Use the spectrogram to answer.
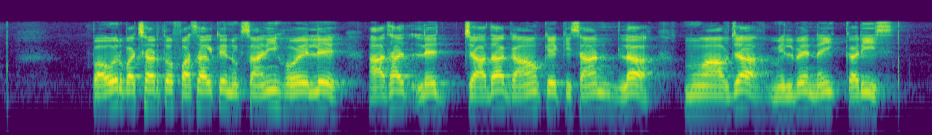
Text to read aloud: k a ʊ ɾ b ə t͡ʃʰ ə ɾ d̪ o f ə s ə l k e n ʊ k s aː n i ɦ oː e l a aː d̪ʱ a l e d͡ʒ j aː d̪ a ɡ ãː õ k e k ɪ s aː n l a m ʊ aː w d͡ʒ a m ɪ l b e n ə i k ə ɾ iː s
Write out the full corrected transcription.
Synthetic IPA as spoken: p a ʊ ɾ b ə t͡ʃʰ ə ɾ t̪ o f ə s ə l k e n ʊ k s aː n i ɦ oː e l e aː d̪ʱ a l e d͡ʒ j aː d̪ a ɡ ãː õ k e k ɪ s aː n l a m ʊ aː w d͡ʒ a m ɪ l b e n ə i k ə ɾ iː s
